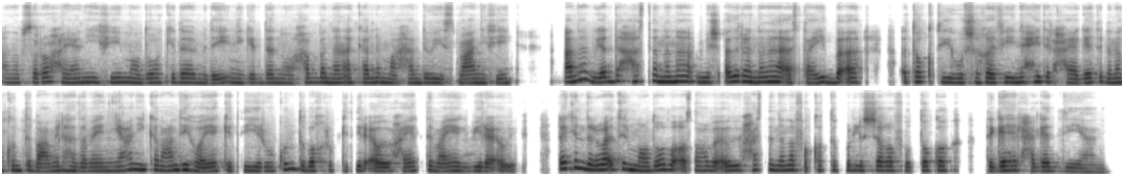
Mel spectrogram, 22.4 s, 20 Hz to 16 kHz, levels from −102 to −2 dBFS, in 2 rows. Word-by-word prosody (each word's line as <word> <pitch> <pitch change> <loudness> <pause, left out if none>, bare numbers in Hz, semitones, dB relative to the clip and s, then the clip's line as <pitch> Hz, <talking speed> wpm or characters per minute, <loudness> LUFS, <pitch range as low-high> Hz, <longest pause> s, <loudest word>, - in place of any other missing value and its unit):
أنا 185 0 -6
بصراحة 195 +2 -3
يعني 195 +2 -1
في 200 -2 -2
موضوع 190 -1 -1
كده 190 -1 -2
مضايقني 180 +2 -2
جدًا 180 +1 -4
وحابّة 190 +4 -3
إن 190 -2 +1
أنا 185 - -1
أتكلّم 190 +1 -1
مع 170 - -3
حد 180 +2 -4
ويسمعني 180 0 -1
فيه، 180 -1 -4 0.6
أنا 245 +10 +4
بجد 215 0 +2
حاسّة 235 -2 -3
إن 225 -3 +6
أنا 230 +1 +5
مش 205 -1 -1
قادرة 235 +2 +3
إن 210 -2 +5
أنا 215 0 +5
أستعيد 185 +2 -1
بقى، 200 0 +2 0.5
طاقتي 210 -2 0
وشغفي 190 +1 0
ناحية 205 +3 +2
الحاجات 190 -1 -2
اللي 205 -4 -1
أنا 190 - +2
كنت 200 +1 -1
باعملها 180 +1 -1
زمان، 170 +1 -3
يعني 225 +4 +3
كان 220 -3 -2
عندي 215 +3 +4
هوايات 170 +1 +1
كتير 180 -1 -3
وكنت 225 +6 -1
باخرج 185 0 -1
كتير 190 +1 -3
أوي 170 - +4
وحياة 170 +1 -3
اجتماعيّة 180 -2 -1
كبيرة 175 0 0
أوي، 85 0 -3 0.4
لكن 275 +3 +5
دلوقتي 230 +1 +5
الموضوع 200 -2 +4
بقى 210 -3 +2
صعب 195 -1 -3
أوي 195 +2 +2
وحاسّة 215 +1 -5
إن 210 -2 +2
أنا 205 +1 +3
فقدت 200 -1 -6
كلّ 200 -1 -1
الشغف 190 -1 -1
والطاقة، 190 +2 -1 0.4
تجاه 190 +3 +4
الحاجات 175 -3 -1
دي 165 -2 -7
يعني. 140 -2 -9
190 Hz, 175 wpm, -25 LUFS, 180-205 Hz, 0.6 s, إن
